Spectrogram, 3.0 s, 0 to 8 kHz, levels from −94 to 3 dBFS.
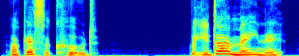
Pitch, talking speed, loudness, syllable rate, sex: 255 Hz, 160 wpm, -17 LUFS, 5.0 syllables/s, female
